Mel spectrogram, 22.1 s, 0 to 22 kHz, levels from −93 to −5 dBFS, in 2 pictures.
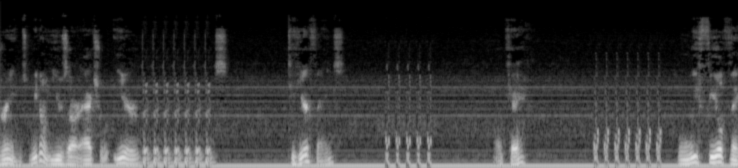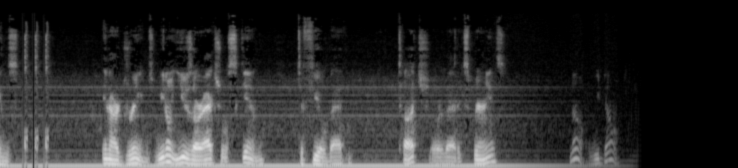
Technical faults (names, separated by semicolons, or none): mains hum; repeated frames; truncation distortion on a fade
